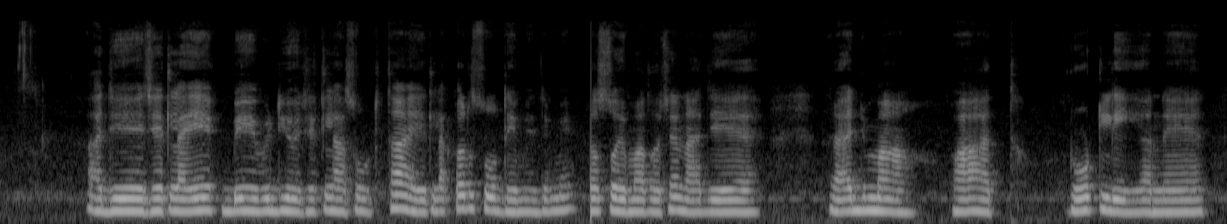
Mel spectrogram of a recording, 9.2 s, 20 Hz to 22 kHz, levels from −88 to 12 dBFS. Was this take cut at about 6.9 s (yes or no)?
no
